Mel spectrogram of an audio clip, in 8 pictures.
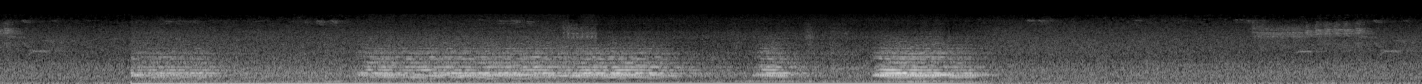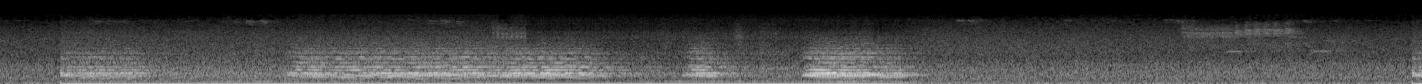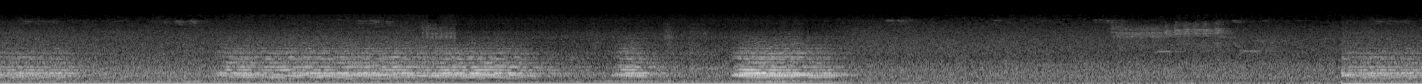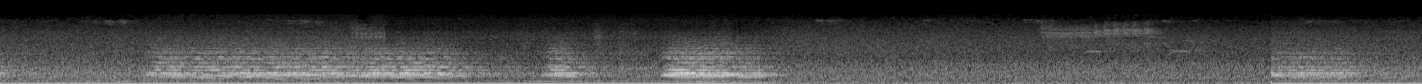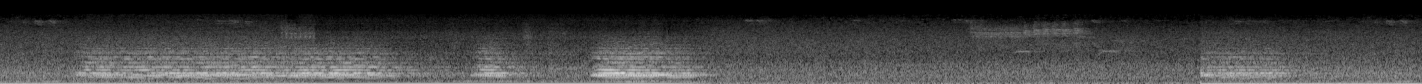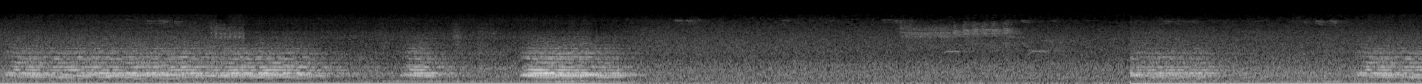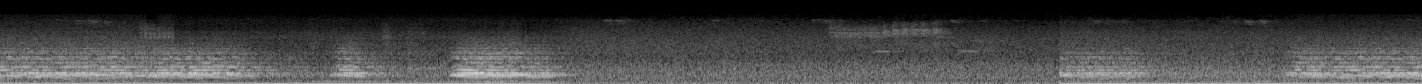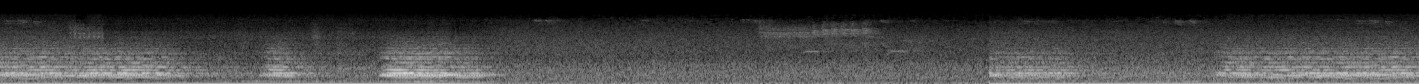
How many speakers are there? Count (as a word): zero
